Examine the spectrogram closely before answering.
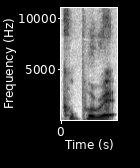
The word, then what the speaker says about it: corporate: Keep the ending soft like corporate. Avoid dragging out the rate.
